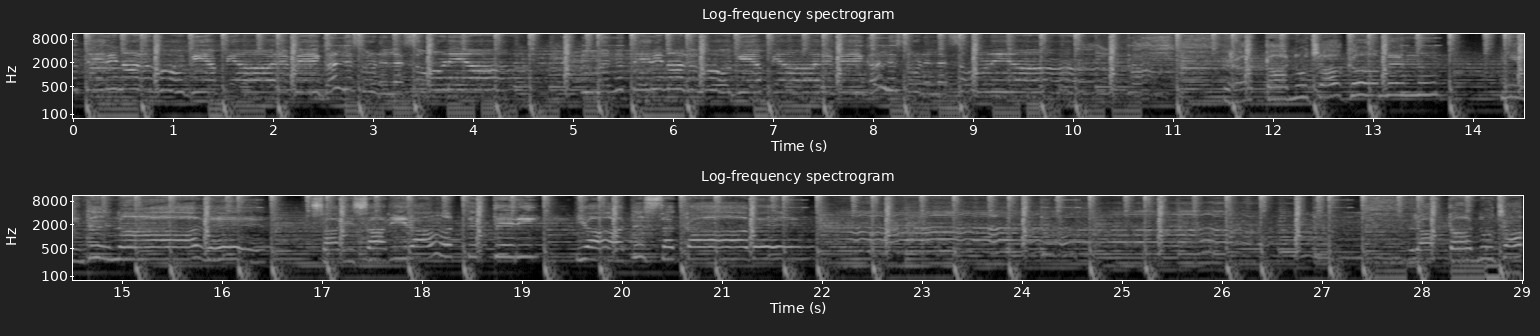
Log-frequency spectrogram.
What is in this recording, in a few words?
Female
